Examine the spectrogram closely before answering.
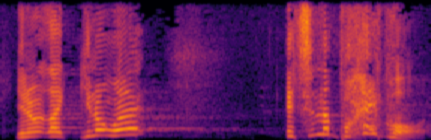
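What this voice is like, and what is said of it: Put-on accent. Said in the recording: “I don't know where this accent came from. It was so good.”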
